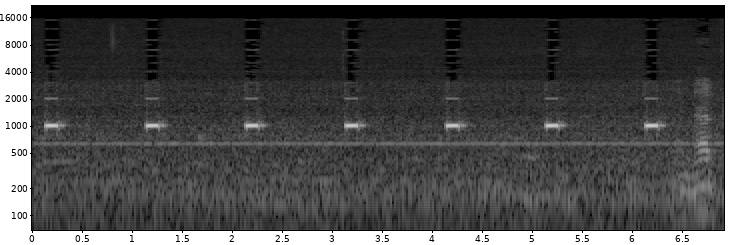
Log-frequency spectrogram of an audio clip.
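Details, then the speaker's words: Class IV therapy laser on the lower back, demonstrated for a presumed L4–L5/L5–S1 herniated disc and applied in slow circles: steady short beeps once a second, seven in all, over a faint constant hum, signalling emission. "some laser is on again I want to do this circular motion just nice and slow throughout the area"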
